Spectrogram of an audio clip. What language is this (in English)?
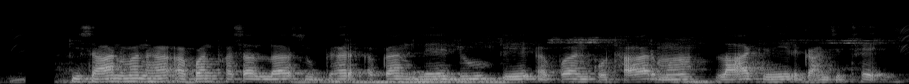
Chhattisgarhi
